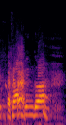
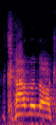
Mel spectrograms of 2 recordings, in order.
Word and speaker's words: Kavanagh: Kavinga? Kavanagh.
